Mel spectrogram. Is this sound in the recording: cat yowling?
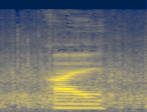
no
